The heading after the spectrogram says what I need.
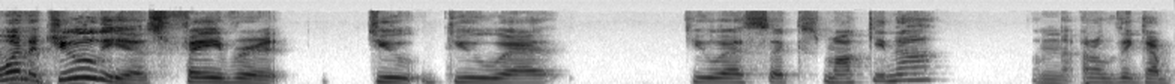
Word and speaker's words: Deus Ex Machina: And one of And Julia's favorite Deus Ex Machina, I don't think I'm pronouncing it right, Deus is Ex is Machina, yeah. huh? Deus Ex That's Machina. it. Yeah. Deus Ex Machina is that the aliens show up.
